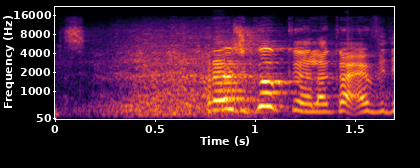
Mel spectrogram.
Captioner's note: audience laughs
